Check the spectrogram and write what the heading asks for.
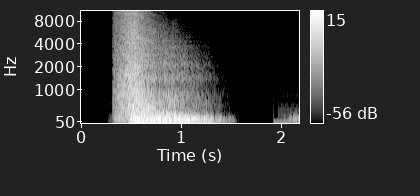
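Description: Whoosh sound effect with a deep low rumble beneath it, starting suddenly about a third of a second in and fading away by about a second and a half, its high part dying first.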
